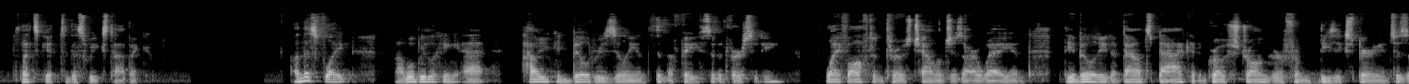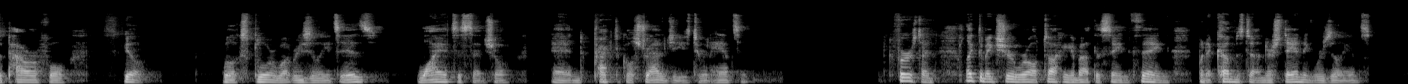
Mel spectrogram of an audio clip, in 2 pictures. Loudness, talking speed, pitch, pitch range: -22 LUFS, 170 wpm, 105 Hz, 95-115 Hz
